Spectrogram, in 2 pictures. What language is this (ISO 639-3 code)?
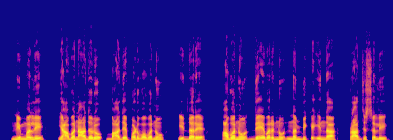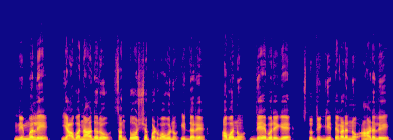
kan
